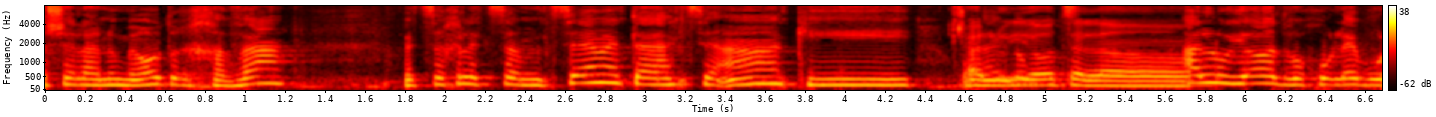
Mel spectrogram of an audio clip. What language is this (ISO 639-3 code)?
heb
